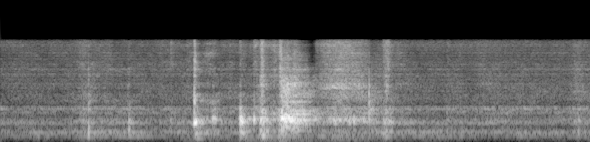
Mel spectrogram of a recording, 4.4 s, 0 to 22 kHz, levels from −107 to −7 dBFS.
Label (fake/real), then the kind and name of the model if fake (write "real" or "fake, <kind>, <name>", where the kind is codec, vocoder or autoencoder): fake, codec, SNAC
